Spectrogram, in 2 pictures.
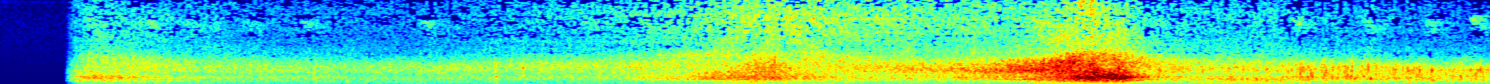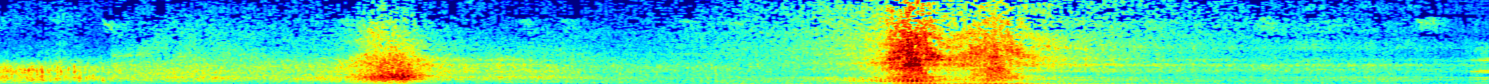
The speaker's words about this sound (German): Dieser Mensch wohnt in einer Großstadt mit vielen Autos, da ist Lärm,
